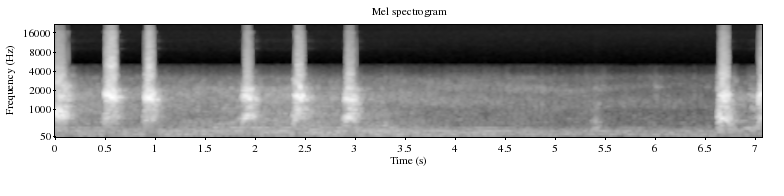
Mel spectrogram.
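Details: Two puppies, possibly lost, follow a stranger outdoors while one barks at him: sharp, high, yappy barks, six in quick succession, a pause of several seconds, then two more, over faint background hum.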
